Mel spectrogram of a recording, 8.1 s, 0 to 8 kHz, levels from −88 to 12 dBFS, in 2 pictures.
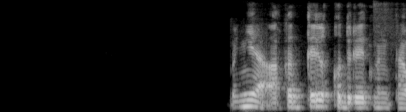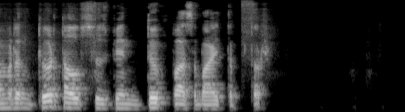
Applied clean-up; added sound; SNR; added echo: neural mask model DeepFilterNet 3.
